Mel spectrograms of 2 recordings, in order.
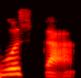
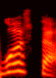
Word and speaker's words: Worcester: And I was like, "No, it's Worcester." So, yeah, the pronunciation. Yeah. It's one of the silliest spelled words in English, honestly. Like, what is the C and the E doing there?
